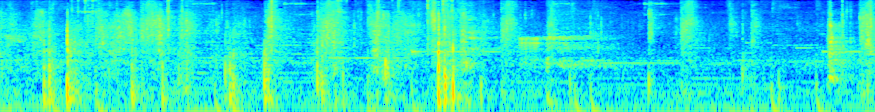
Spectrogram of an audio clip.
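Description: Irregular knocks and clunks as a heavy aluminum LS short block is handled and set down onto a wooden pallet, the loudest about three seconds in. Background music plays underneath.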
